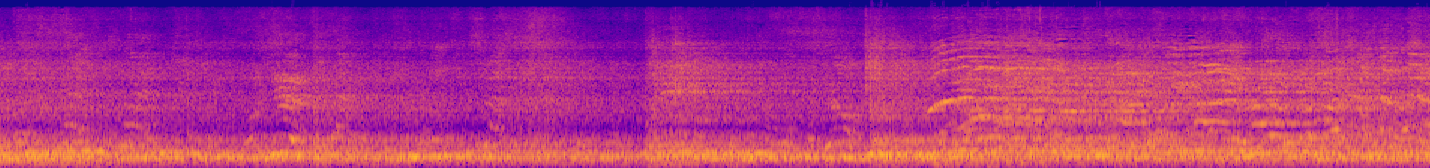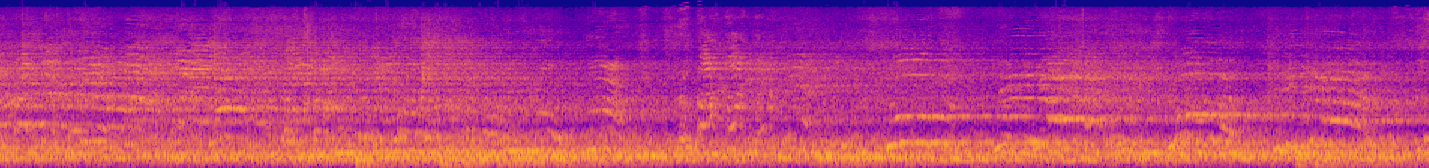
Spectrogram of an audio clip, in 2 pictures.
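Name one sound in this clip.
A crowd of spectators chatters and calls out in a large echoing arena.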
